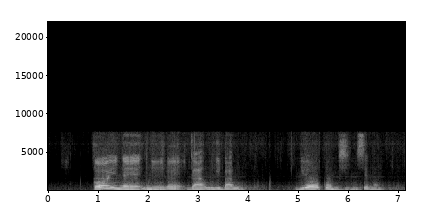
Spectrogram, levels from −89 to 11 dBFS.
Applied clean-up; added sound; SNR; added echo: neural separator model SepFormer DNS4.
